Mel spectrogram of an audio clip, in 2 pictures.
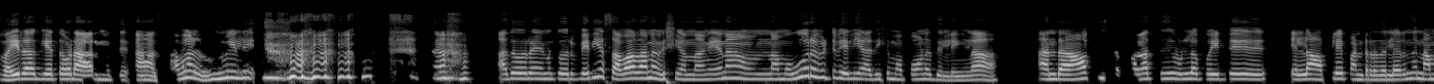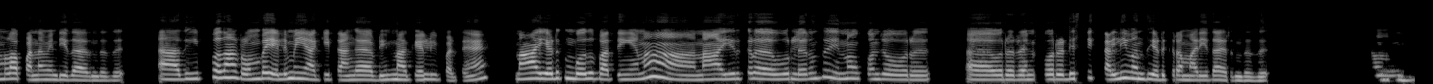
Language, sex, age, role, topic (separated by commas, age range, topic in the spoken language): Tamil, female, 35-39, guest, அனுபவத்தின் அடிப்படையில் நீங்கள் பிறருக்கு சொல்லும் ஒரு எளிய பயணக் குறிப்பு என்ன?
